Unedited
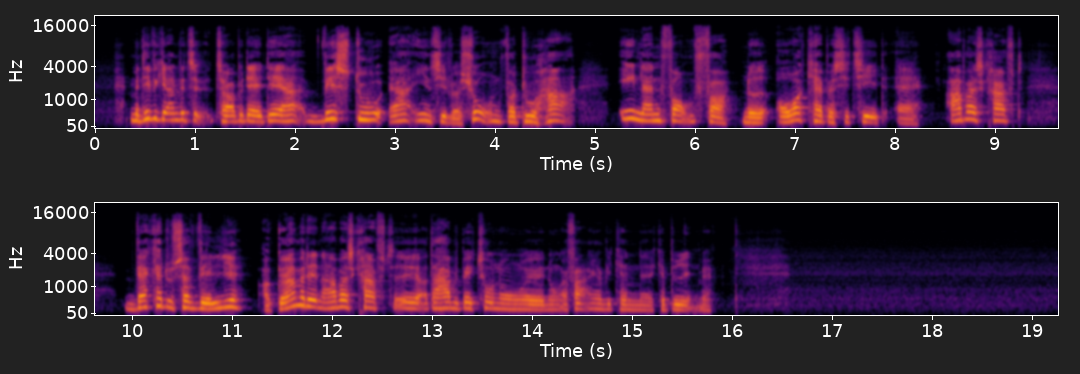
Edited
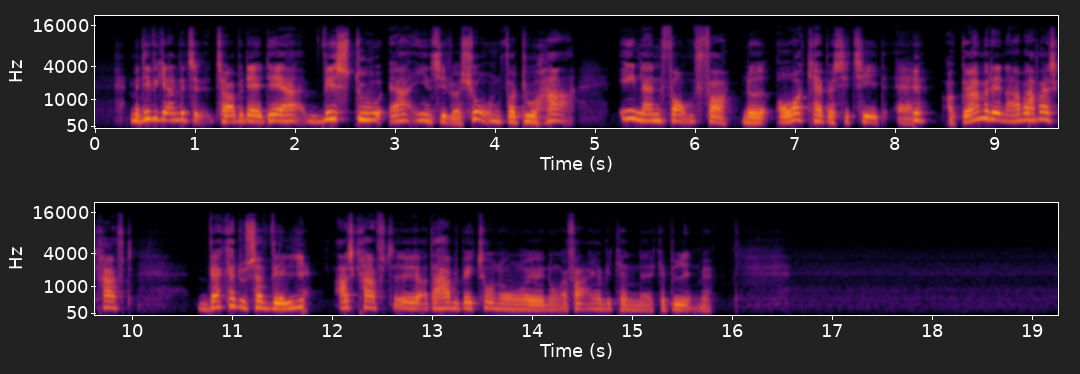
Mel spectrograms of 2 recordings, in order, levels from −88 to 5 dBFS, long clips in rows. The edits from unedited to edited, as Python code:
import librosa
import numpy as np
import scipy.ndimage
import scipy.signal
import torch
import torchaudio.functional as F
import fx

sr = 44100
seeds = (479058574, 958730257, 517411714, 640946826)

y = fx.edit(x, sr, fx.swap(start_s=8.19, length_s=0.42, other_s=10.98, other_length_s=1.15), tone=tone)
